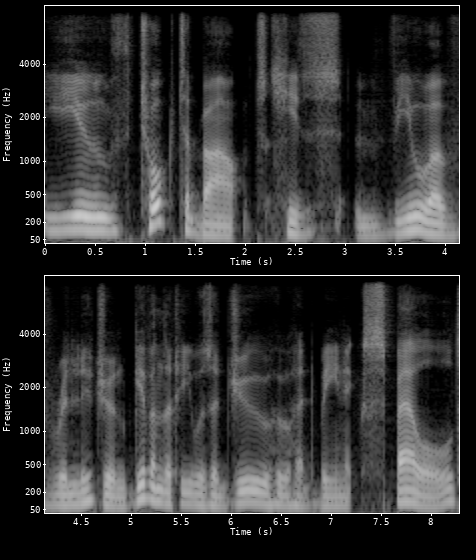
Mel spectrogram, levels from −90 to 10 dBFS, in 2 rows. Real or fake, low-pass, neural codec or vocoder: fake; 7.2 kHz; codec, 16 kHz, 1 kbps, X-Codec, HuBERT features, trained on LibriSpeech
